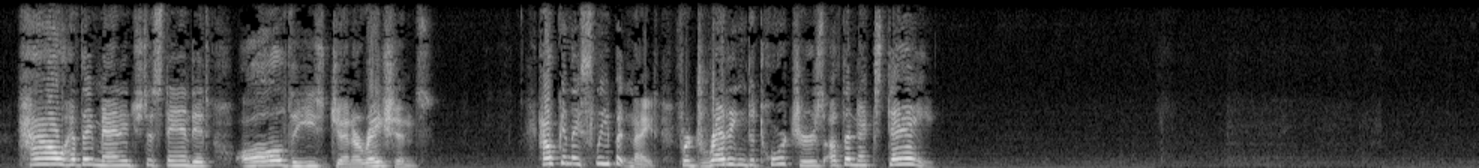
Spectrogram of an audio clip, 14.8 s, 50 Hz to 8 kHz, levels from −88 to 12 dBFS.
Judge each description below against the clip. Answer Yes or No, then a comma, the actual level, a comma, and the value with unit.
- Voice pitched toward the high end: Yes, high, 215 Hz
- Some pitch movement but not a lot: No, wide, 5.8 semitones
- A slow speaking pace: Yes, slow, 95 wpm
